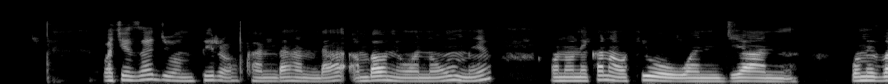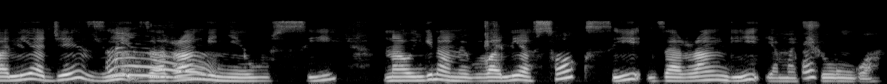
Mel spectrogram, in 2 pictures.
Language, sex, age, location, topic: Swahili, female, 18-24, Kisii, government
